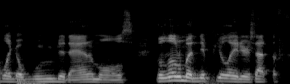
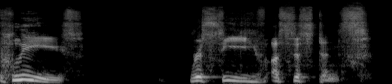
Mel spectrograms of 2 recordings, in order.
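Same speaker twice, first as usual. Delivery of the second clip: machine-like mechanical robot voice; 3 semitones higher than usual. Voicing a mech that answers the pilot: booming mech voice. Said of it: "As the voice speaks".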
